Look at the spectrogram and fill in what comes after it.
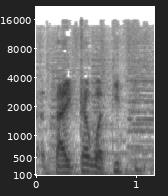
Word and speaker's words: Taika Waititi: El malo es, ahí ayúdame con el nombre, ¿cómo se pronuncia? – Fíjate, me encanta. – Taika Waititi, ¿o cómo? – Taika Waititi.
